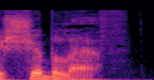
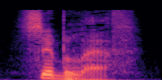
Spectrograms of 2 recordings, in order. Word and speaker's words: Shibboleth: When he said no, they said to him, "Then say Shibboleth." And he said, "Sibboleth," for he could not pronounce it right.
